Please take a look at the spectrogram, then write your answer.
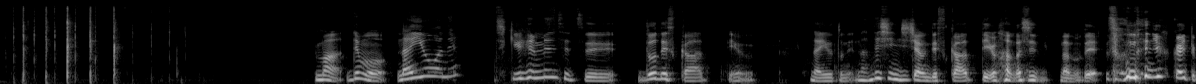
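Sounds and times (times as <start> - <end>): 
hand clapping: 0.0 - 1.9
speech: 3.2 - 11.9.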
